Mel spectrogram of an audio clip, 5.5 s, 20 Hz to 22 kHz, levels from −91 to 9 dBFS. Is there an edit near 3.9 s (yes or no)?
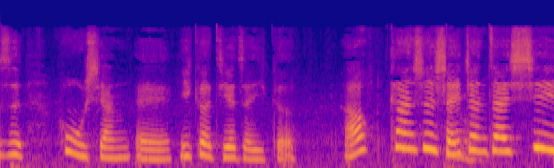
yes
